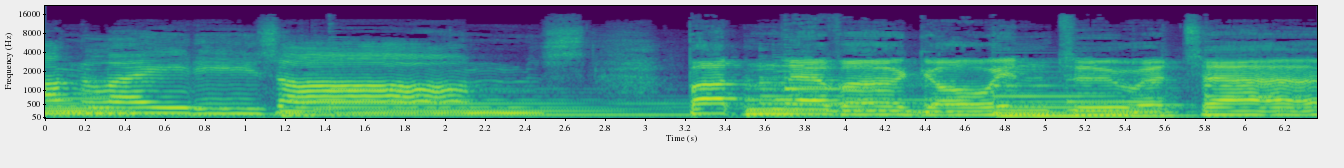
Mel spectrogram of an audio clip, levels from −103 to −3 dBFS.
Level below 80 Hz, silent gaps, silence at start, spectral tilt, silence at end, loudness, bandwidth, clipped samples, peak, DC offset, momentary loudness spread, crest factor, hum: -48 dBFS; none; 0 s; -6.5 dB/octave; 0 s; -16 LUFS; 15 kHz; under 0.1%; -2 dBFS; under 0.1%; 7 LU; 12 dB; none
